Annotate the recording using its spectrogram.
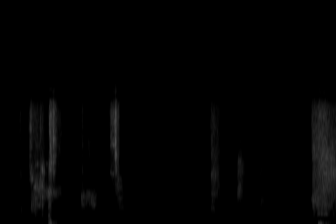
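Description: Faint whispering and soft murmurs over a video call, in short scattered snatches with dead silence between them.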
